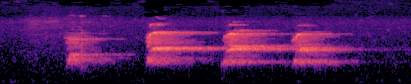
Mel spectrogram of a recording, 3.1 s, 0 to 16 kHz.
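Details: Bagira, a German Hunting Terrier on a 2015 fox hunt, gives four sharp, high-pitched, harmonic yelping barks in quick succession, each held briefly, about half a second apart, against a quiet background.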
